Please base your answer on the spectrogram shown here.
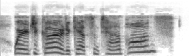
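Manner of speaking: calling out loudly, high. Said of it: "Called out from across the office".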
